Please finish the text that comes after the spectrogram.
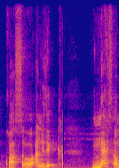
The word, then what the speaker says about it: croissant: So it is strange to think that you have a lot of letters there that are just useless. So the word is pronounced quaso and is a next on my list is this.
